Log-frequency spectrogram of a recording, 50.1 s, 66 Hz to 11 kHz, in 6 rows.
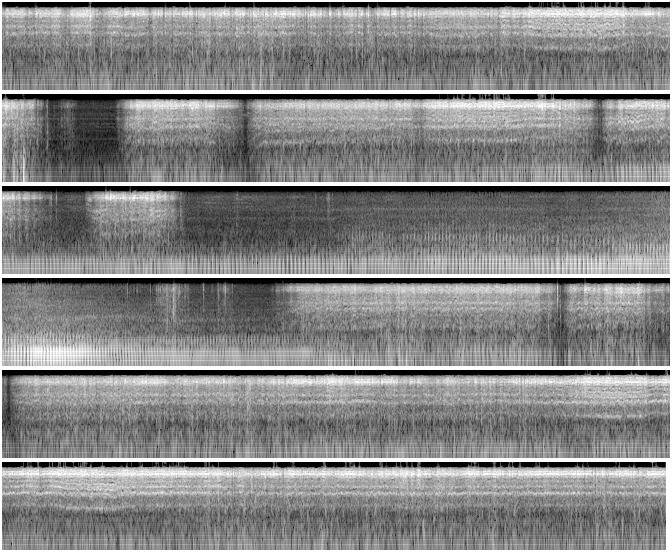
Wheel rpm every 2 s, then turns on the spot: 230, 230, 230, 220, 140, 120, 190, 190, 80, 70, 0, 0, 0, 0, 100, 180, 100, 190, 220, 220, 220, 230, 230, 220, 230.
18-20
